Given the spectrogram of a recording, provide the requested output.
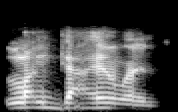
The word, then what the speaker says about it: Long Island: was from Long Island he said I did pronounce that correctly it's all one word longland and um he and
